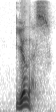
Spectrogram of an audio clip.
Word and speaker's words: jealous: En esta parte tenemos una palabra interesante, jealous, que significa celoso o celosa. Te recomiendo pronunciarla con una I suave al principio. Jealous.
